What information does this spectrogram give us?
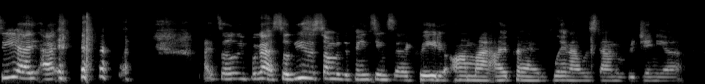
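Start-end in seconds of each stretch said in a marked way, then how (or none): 0.0-2.8 flustered, nervous laughing while talking, higher. Presenting a class and losing track of what to show: nervous, laughing while talking. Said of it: "I'm so nervous".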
